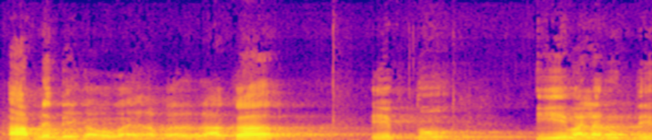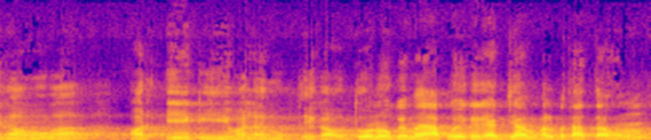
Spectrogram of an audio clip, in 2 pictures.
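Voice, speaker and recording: A man teaching young pupils, his voice sitting a little high and ringing through a bare, reverberant room with a long echo. He draws syllables out slowly and keeps asking a question, then answering it himself. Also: vocal fry. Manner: slow, drawn-out syllables, asks questions and answers them himself. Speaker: primary school Hindi teacher. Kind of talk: classroom lesson explaining grammar.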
